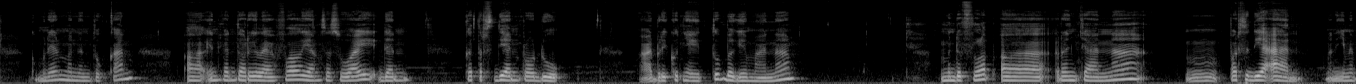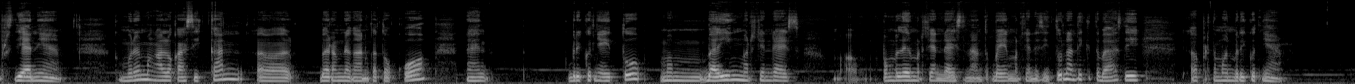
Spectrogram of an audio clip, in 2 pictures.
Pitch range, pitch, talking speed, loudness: 170-200 Hz, 185 Hz, 100 wpm, -29 LUFS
